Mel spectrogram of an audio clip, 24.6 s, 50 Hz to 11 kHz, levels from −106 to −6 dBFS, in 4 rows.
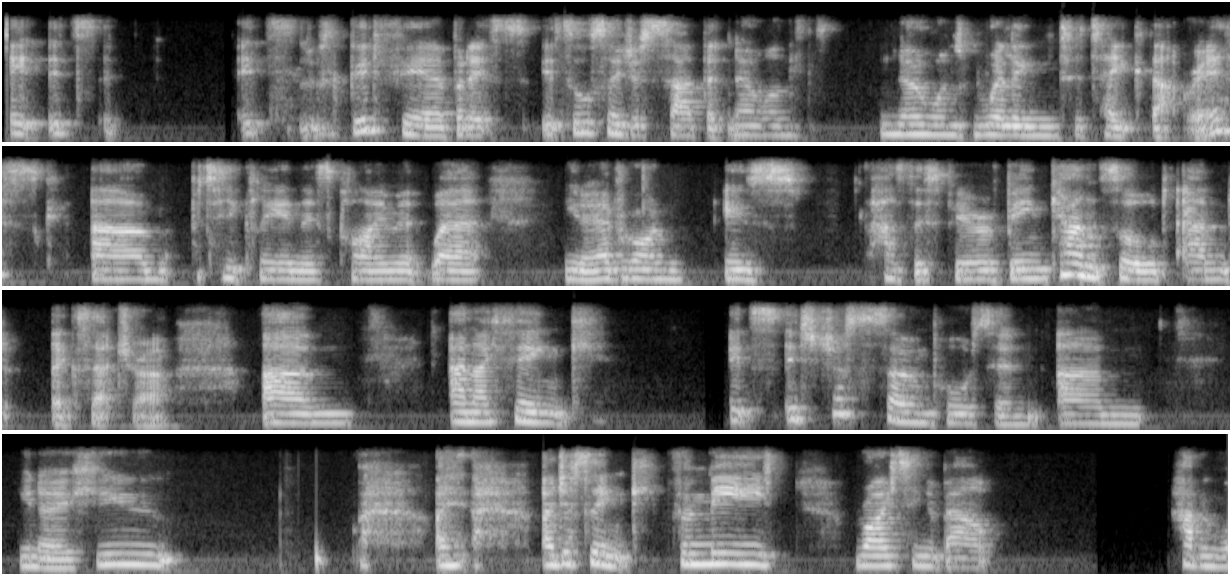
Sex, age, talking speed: female, 20-39, 150 wpm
